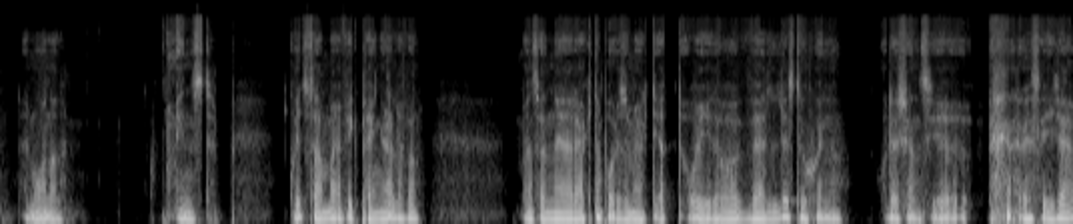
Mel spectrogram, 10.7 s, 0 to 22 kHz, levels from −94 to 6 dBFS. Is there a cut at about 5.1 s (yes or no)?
no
